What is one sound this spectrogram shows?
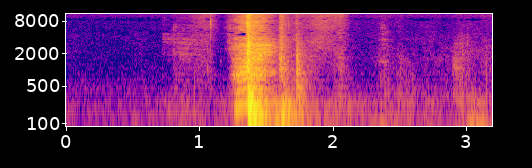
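A chair scrapes as a person gets up.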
